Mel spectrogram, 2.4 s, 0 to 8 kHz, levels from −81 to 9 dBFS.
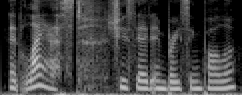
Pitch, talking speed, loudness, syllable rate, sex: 230 Hz, 150 wpm, -19 LUFS, 4.6 syllables/s, female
